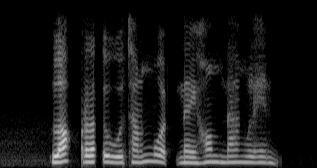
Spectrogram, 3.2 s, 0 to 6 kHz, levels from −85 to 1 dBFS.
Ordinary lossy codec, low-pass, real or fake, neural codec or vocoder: none; 5.4 kHz; fake; codec, 16 kHz, 0.8 kbps, ZipCodec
